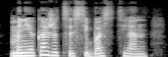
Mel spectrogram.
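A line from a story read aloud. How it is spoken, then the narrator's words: Soft female voice. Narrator (Russian): мягко произнесла она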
